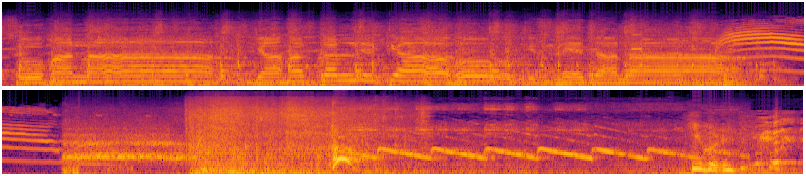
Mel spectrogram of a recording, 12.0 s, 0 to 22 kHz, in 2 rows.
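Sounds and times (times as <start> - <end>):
cat meowing: 5.3 - 6.6
tyre skidding: 6.5 - 9.2
quick falling whistle tones: 6.6 - 11.0
loud hit: 7.4 - 9.4.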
